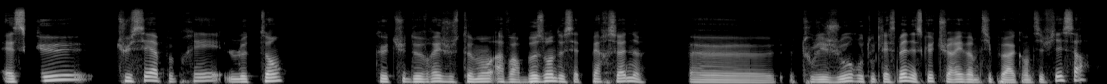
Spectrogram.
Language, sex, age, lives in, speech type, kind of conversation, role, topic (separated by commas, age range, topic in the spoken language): French, male, 30-34, France, conversation, advice, advisor, Pourquoi est-ce que j’hésite à embaucher mon premier employé ?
